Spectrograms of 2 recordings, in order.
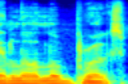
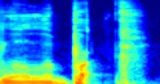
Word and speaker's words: Lola Brooke: So, Lola Brooke, let me say Lola Brooks because I said Lola Brooks and then she posted a video saying my name is Lola Brooke.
